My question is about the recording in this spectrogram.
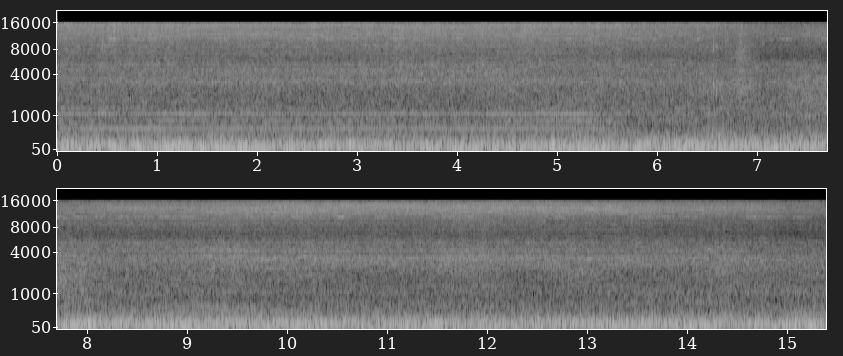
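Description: Steady low machinery hum, with a higher whine made of several steady tones that stops about six seconds in, and a single click about eight seconds in.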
